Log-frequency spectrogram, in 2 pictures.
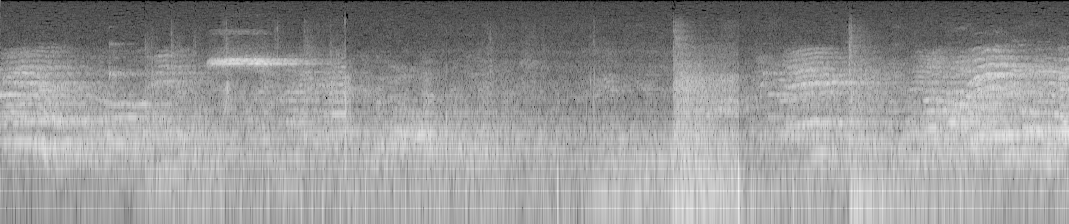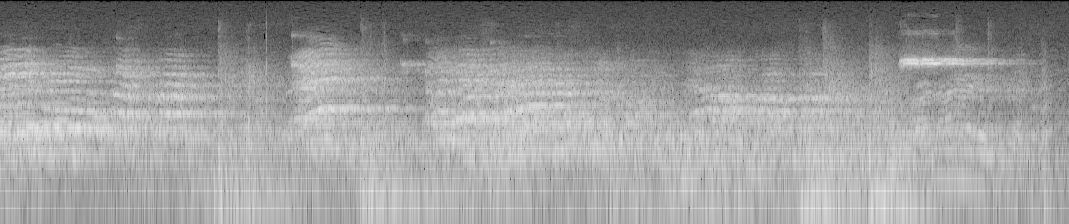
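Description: Many voices of spectators and players shouting and cheering in an echoing gymnasium during a volleyball rally, with ball hits as thuds about five seconds in. A short referee's whistle blast sounds about two seconds in, and another near the end, before the next serve.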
